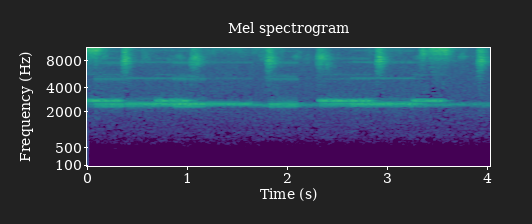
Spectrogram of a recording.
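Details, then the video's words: Crickets trilling through a warm summer night in grassy Bulgarian countryside: a constant bright ringing tone, slightly wavering, joined by quick repeated high chirps from several other insects. "Cricket Sounds - Crickets Chirping at Night"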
